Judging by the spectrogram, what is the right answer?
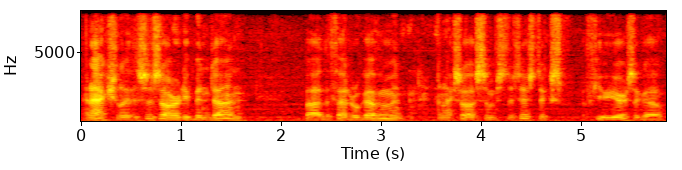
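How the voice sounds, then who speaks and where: Measured man over clear background noise. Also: mid-range voice, little pitch movement. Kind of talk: considered interview answer.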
